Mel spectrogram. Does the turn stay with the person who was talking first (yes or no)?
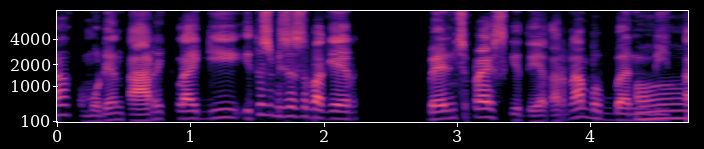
yes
